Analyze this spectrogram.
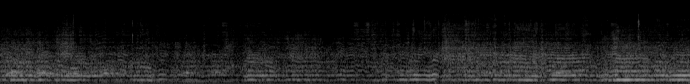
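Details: Flying Mandaçaia stingless bees give a continuous layered droning buzz, several overlapping tones wavering in pitch, loudness rising and dipping gently.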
